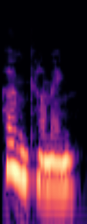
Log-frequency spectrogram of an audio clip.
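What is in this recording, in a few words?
"homecoming", British English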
